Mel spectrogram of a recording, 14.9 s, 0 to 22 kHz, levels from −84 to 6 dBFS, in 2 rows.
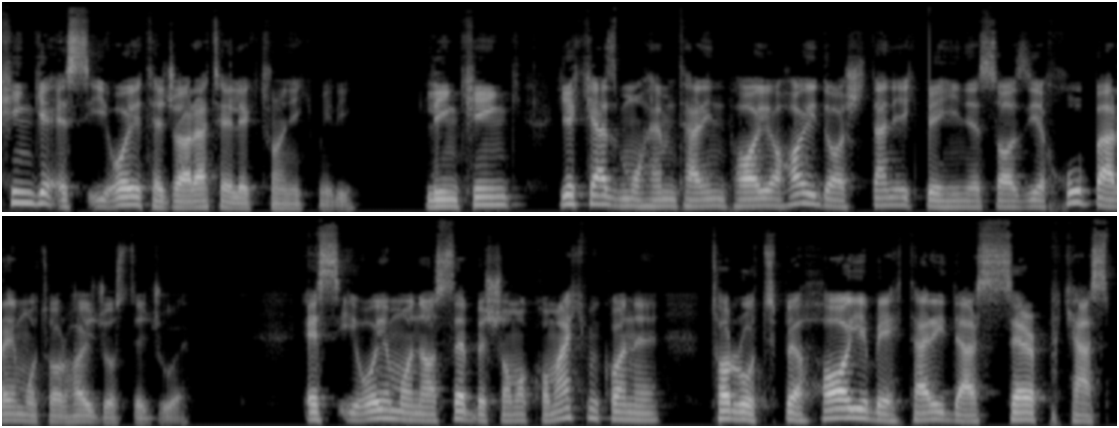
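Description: At 6.17 s the speech carries a bit error spike: three consecutive samples jump by a power-of-two step, peaking around -14 dBFS, then drop straight back, as a flipped bit in memory or on a digital link would cause. It sounds like one sharp, broadband tick with no link to the speech around it. Unlike an edit click or a dropout, no audio goes missing and the waveform resumes exactly where it was.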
